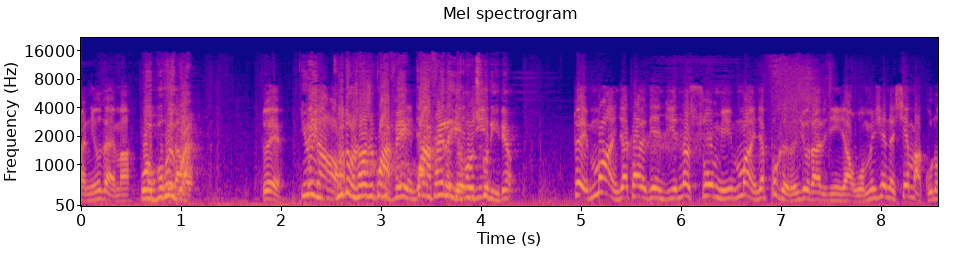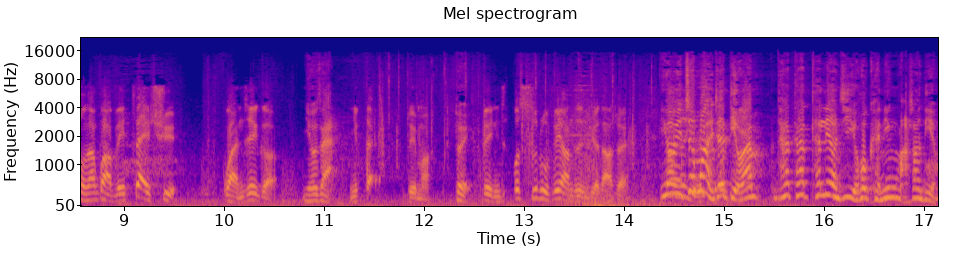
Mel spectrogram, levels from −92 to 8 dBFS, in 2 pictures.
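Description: A loud pop cuts through the sound twice, at 3.49 to 3.51 s and at 11.43 to 11.45 s. The second pop is louder, roughly 10 dB above the signal. The sound continues underneath. Each is likely a sudden voltage pulse, such as a switch or static discharge.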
